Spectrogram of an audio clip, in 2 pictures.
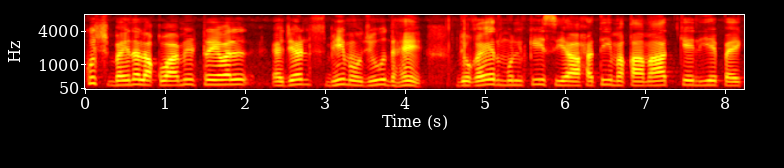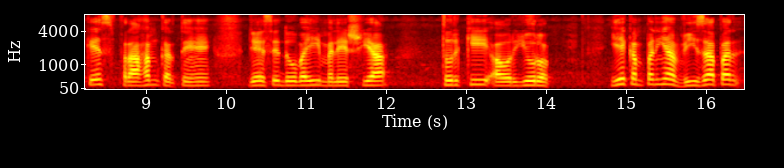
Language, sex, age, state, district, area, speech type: Urdu, male, 18-30, Uttar Pradesh, Muzaffarnagar, urban, spontaneous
